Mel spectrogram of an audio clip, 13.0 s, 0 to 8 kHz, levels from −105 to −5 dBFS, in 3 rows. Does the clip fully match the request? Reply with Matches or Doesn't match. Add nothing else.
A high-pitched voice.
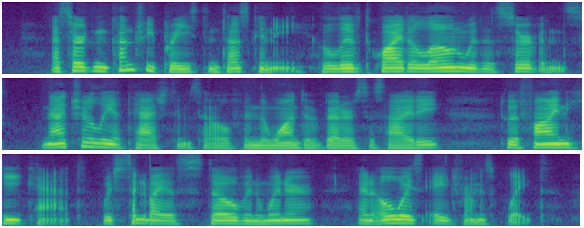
Doesn't match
